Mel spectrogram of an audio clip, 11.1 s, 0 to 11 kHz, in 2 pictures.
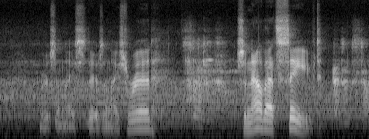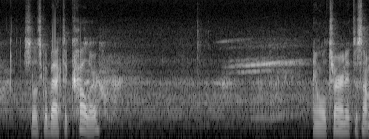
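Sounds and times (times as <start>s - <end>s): lightsaber hum: 0.1s - 11.0s
faint rising tone: 8.7s - 10.2s.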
